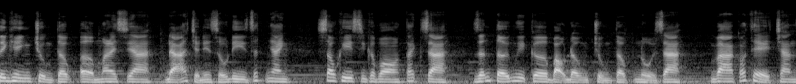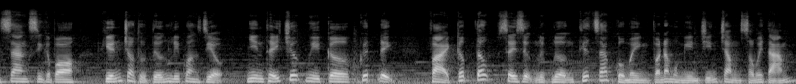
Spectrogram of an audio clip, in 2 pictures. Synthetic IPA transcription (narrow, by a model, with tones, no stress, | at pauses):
t̪ï˧ŋ̟ɦï˨˩ŋ̟t͡ɕʊ˨˧˩ŋ͡mt̪ə˨˩wk͡p̚ʔəː˧˩maː˧la˧jsi˧aː˧ɗa̰ː˧˥t͡ɕəː˧˩ne˧nsə˨˦wɗi˧zə˦˥t̚ɲa˧jŋ̟ | sa˧wxi˧si˧ŋɣaː˧pɔ˧t̪a˦˥jk̚zaː˧ | zə̰˧˥nt̪əː˨˦jŋwi˧kəː˧ɓa̰ː˧˨wɗə̰˧˨wŋ͡mt͡ɕʊ˨˧˩ŋ͡mt̪ə˨˩wk͡p̚no˧˩jzaː˧vaː˨˩kɔ˨˦t̪ʰe˧˩t͡ɕaː˨˩nsaː˧ŋsi˧ŋɣaː˧pɔ˧ | xi˨˦ənt͡ɕɔ˧t̪ʰu˧˩t̪ɨ˨˦əŋli˨˦kwaː˧nzḭ˧˨əw | ɲi˨˩nt̪ʰə˨˦jt͡ɕɨ˦˥ək̚ŋwi˧kəː˧kwi˦˥ət̚ɗḭ˧˨ŋ̟ | faː˧˩jkə˦˥p̚t̪ə˦˥k͡p̚sə˧jzɨ̰˧˨ŋlɨ˨˩k̚lɨ̰˧˨əŋt̪ʰi˦˥ət̚z̥aː˦˥p̚ku˧˩əmï˨˩ŋ̟vaː˨˩wna˧mːo˨˩t̚ŋi˨˩nt͡ɕi˨˦nt͡ɕa˧msa˨˦wm˧əjt̪aː˨˦m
